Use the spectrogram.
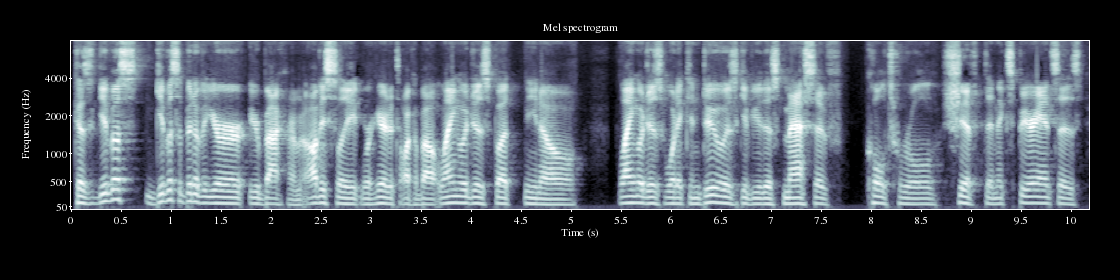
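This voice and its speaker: A man hosting an interview, asking questions in a relaxed, chatty way. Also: fairly low pitch, moderate pace. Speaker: podcast host.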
